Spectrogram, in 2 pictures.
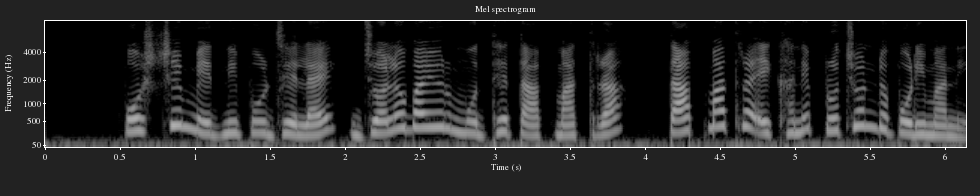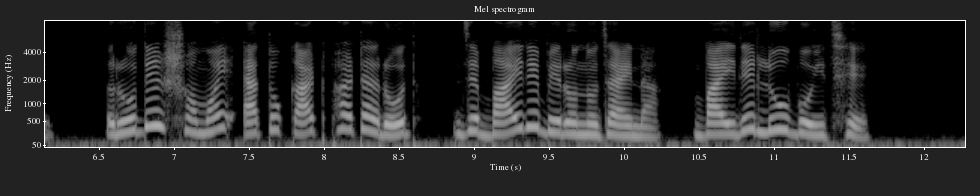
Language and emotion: Bengali, neutral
